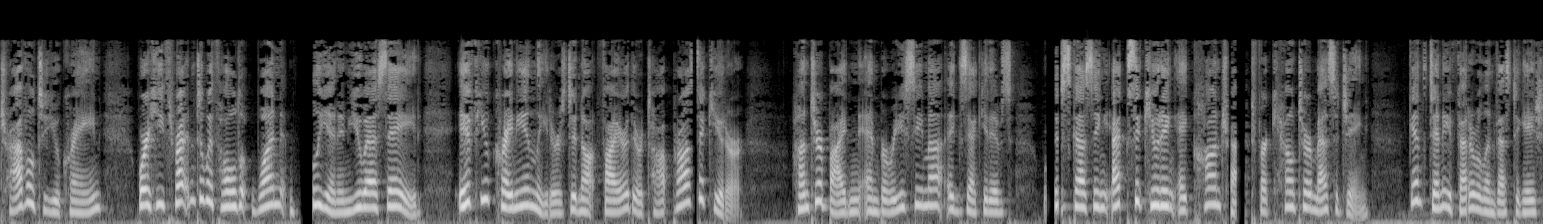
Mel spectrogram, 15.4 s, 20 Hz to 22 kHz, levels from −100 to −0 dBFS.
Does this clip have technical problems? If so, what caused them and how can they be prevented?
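Yes. The speech sounds rough and grainy throughout, with noise between the harmonics and a dull, synthetic top band. This is plainly audible low-delay AAC compression, likely AAC-ELD at a low bitrate, around 32 kbps. Its short frames resolve pitch poorly. Encoding at a higher bitrate prevents this.

AAC frame loss with muting leaves soft-edged holes. They occur at 2.99–3.14 s, at 6.91–6.98 s after "not fire their top", at 10.45–10.62 s before "executing a", and at 12.27–12.52 s between "executing a" and "for counter messaging against". In the last two, gaps are scattered, each run at most about a tenth of a second. The decoder zeroed the lost frames and faded across them. Forward error correction or retransmission on the network path prevents this.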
